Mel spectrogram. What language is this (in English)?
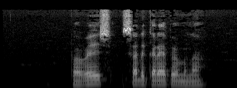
Dhatki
